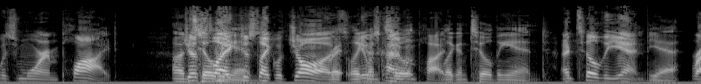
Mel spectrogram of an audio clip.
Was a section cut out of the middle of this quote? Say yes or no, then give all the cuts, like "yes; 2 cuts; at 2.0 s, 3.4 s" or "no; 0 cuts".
no; 0 cuts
